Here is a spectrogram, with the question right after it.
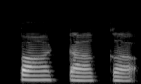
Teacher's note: the consonant pa, ta, ka are not aspirated. Word initially mean when we produce the pa, ta, ka sound are not aspirated in Pakistani English or at the beginning of stress syllable.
